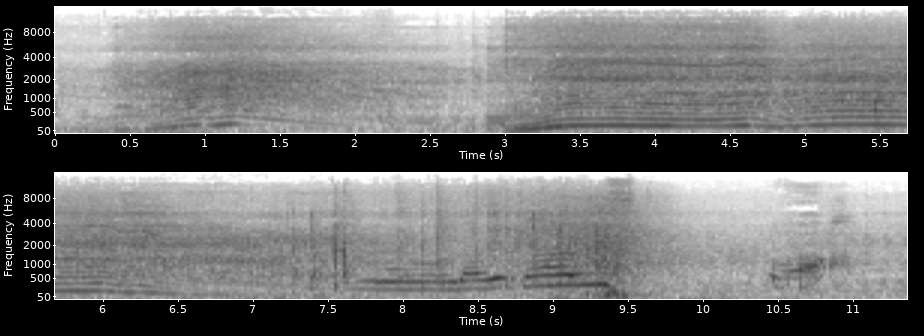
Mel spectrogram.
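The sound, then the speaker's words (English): A chainsaw engine roars steadily as it fells a big tree, its pitch rising and dipping with each rev, then cuts out abruptly near the end, leaving only a faint brief rustle. “Obviously, we wouldn't be within falling distance of the tree when Paul starts to fell.”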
